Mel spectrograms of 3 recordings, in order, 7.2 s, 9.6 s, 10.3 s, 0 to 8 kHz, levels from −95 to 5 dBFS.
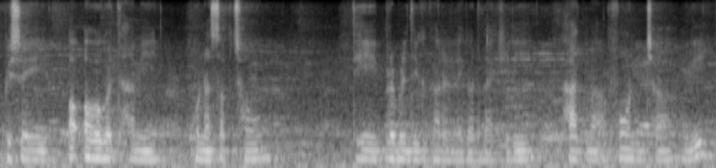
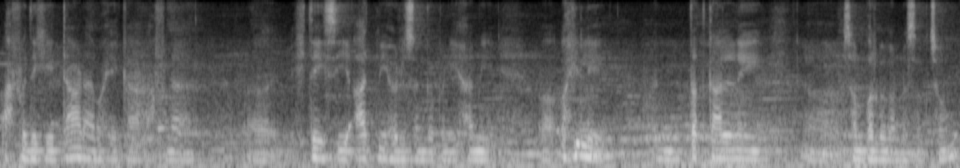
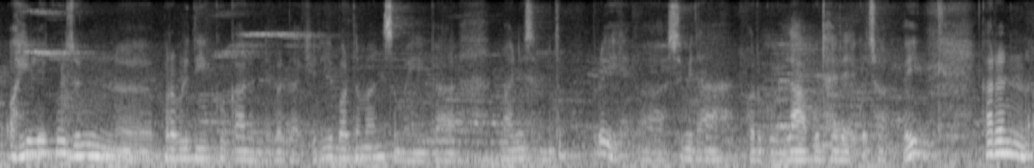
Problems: background sounds at intervals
